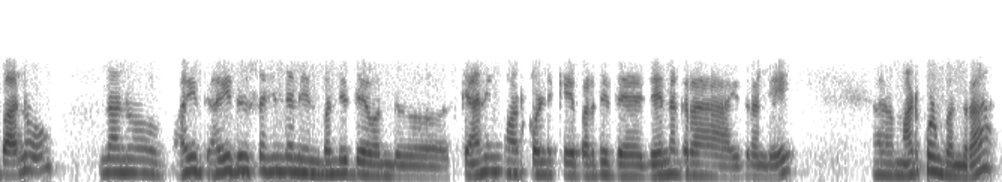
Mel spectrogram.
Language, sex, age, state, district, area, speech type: Kannada, female, 60+, Karnataka, Bangalore Rural, rural, conversation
